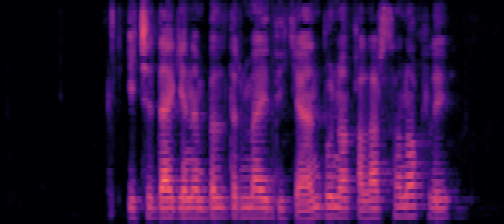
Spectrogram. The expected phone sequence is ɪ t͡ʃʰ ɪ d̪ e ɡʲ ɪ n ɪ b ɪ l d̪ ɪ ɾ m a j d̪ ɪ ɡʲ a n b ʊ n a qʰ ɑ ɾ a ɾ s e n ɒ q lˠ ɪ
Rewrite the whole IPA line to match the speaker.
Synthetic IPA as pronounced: ɪ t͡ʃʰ ɪ d̪ a ɡʲ ɪ n ɪ b ɪ l d̪ ɪ ɾ m a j d̪ ɪ ɡʲ a n b ʊ n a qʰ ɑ l a ɾ s a n ɒ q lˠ ɪ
